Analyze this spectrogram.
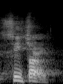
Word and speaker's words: cichlid: I've been saying it wrong all these years. So have I. They Italian, sent me it ages ago and they say, oh, you're pronouncing it wrong. It's Cichlid. Yeah.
